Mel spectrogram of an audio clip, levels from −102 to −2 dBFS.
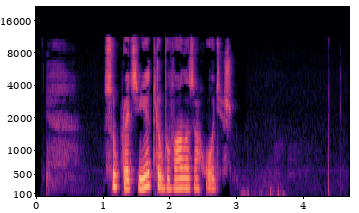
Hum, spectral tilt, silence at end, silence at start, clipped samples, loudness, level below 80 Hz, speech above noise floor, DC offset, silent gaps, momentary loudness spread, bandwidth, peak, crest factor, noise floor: none; -4.5 dB/octave; 1.8 s; 1.05 s; under 0.1%; -25 LUFS; -70 dBFS; 51 dB; under 0.1%; none; 14 LU; 11.5 kHz; -8 dBFS; 20 dB; -75 dBFS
